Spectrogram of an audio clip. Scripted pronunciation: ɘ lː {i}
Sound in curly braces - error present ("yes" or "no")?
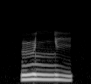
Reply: no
